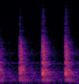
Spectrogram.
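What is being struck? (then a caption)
Sauna cabin wall. Knuckles knock on the side wall of a full-spectrum light therapy infrared sauna cabin. Four short, dull knocks land about a quarter second apart, each a hollow midrange thud that dies away almost at once.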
